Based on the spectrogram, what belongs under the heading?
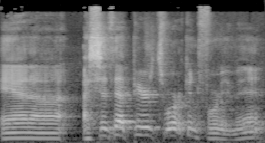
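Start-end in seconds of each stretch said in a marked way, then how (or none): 1.1-2.7 acted bright, upbeat, cheerful, pitched-up tone. Retelling a compliment to a stranger at the supermarket: imitating own cheerful compliment. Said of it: "And with that tone of voice".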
